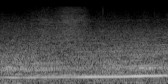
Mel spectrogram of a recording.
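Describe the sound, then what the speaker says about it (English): A loud rally car engine in DiRT Rally 2.0 drones steadily under heavy throttle, its pitch slowly rising with mild acceleration, with rumbling gravel and road noise beneath it. "This cart is a lot louder than some of the other cars"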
